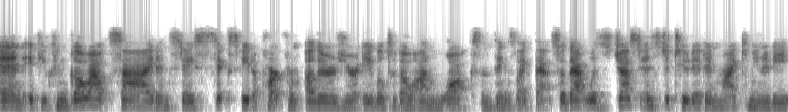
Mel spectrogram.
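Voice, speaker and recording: The tone is bright and sharp, the intonation fairly even, with an American accent. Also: woman. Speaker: psychologist. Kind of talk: webinar presentation. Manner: fast.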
